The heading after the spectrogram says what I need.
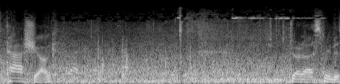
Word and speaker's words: Passyunk: and and this is pasun Avenue as a tourist would call it passun pass passun passun anyway it's passun don't ask me to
